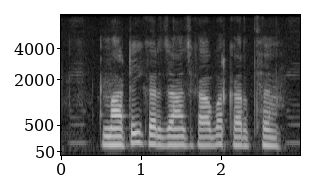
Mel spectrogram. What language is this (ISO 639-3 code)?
hne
